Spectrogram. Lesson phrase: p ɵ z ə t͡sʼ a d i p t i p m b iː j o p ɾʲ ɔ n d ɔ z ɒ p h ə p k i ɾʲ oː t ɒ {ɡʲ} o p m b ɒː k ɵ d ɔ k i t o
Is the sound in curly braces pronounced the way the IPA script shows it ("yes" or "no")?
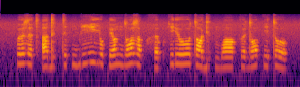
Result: yes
